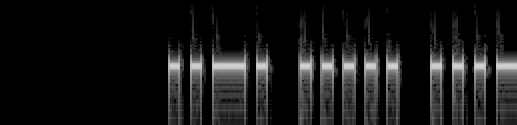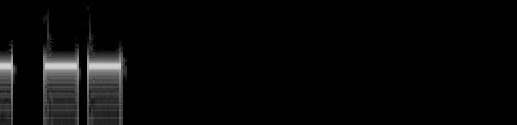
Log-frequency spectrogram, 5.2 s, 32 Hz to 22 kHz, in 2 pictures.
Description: Morse code, heard as a keyed tone, about 22 wpm, 700 Hz. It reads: F5VM
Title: DXCC-100 Call Signs - 4 Characters - Repeated 3x - 22wpm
